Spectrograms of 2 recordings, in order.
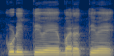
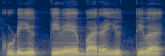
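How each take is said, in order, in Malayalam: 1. ഓരോ ക്രിയയിലും 'yu' എന്ന അക്ഷരം ഒഴിവാക്കപ്പെടുന്നു. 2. ഓരോ ക്രിയയിലും 'yu' എന്ന അക്ഷരം വ്യക്തമായി ഉച്ചരിക്കുന്നു.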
